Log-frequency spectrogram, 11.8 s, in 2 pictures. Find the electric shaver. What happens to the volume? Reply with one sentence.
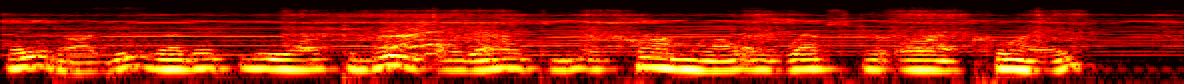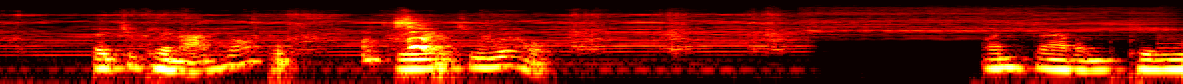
The loudness of the electric shaver stays about the same.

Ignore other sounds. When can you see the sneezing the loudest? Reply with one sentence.
The loudest moment of the sneezing is at 8 seconds.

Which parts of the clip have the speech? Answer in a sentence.
The speech can be heard from 0.0 to 8.7 s and from 10.8 to 11.7 s.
